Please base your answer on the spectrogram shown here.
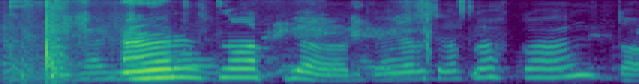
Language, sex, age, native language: Icelandic, male, 11, Icelandic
